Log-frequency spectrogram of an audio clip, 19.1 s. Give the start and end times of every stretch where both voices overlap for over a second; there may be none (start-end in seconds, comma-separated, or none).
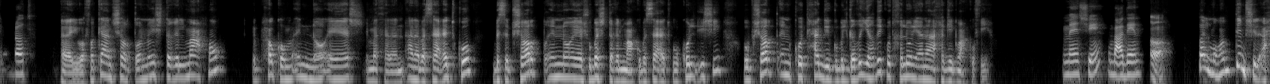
none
